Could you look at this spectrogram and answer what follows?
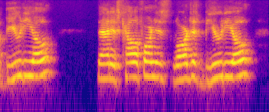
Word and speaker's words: buteo: Obviously, and the way you pronounce that word, that's a buteo.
